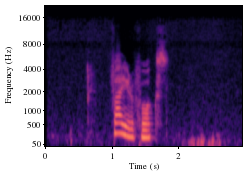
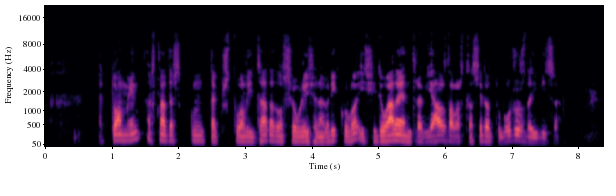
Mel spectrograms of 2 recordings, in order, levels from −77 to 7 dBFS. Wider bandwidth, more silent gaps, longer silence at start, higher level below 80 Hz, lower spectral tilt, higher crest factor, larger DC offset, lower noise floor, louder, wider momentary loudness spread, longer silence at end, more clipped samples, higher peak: first, 16.5 kHz vs 11.5 kHz; neither; second, 0.4 s vs 0.8 s; first, -46 dBFS vs -66 dBFS; about the same, -5 dB/octave vs -5 dB/octave; second, 18 dB vs 24 dB; neither; second, -47 dBFS vs -63 dBFS; first, -21 LUFS vs -28 LUFS; first, 22 LU vs 13 LU; second, 0.35 s vs 0.7 s; neither; about the same, -8 dBFS vs -6 dBFS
